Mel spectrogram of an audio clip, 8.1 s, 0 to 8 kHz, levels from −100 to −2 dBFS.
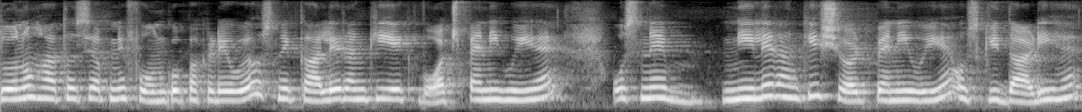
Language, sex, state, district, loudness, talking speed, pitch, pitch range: Hindi, female, Uttar Pradesh, Jalaun, -14 LUFS, 215 wpm, 235 Hz, 215-255 Hz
